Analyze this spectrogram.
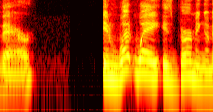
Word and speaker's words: Birmingham: In what way is Birmingham, it's pronounced, by the way, it's not Alabama.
